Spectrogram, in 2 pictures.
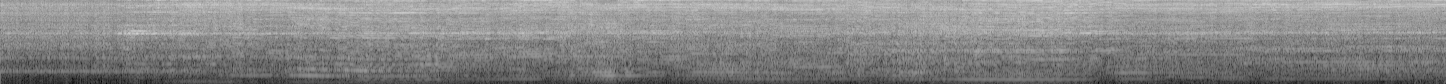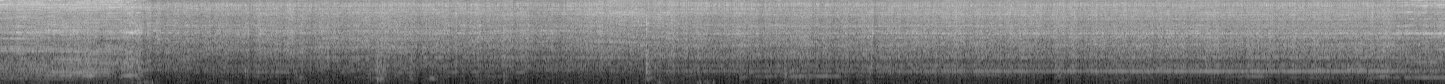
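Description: Handheld electric angle grinder running continuously and cutting, its motor pitch wavering as the load changes; the sound shifts abruptly about halfway through.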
